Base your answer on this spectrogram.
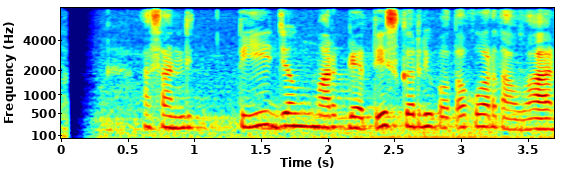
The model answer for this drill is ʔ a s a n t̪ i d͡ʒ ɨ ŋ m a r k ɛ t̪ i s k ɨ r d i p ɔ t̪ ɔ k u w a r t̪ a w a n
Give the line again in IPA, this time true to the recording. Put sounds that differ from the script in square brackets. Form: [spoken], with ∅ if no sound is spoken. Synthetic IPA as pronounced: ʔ a s a n t̪ i d͡ʒ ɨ ŋ m a r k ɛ t̪ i s k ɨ r d i p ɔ t̪ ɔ k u w a r t̪ a w a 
